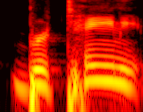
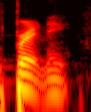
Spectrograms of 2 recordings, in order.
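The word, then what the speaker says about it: Britainy: a screenshot off of brittany brittany sorry oh gosh i always say her name so weird it's like i say it how it's spelled uh but yeah it's britney britney beshear for the first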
